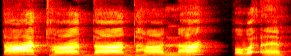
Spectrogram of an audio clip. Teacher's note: ये इनका उच्चारण स्थान है दंत, इसलिए ये कहलाएंगे दंत्य वर्ण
